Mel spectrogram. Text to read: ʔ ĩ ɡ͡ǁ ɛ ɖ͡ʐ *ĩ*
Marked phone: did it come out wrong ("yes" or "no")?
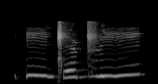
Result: no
